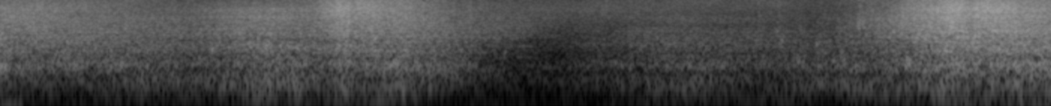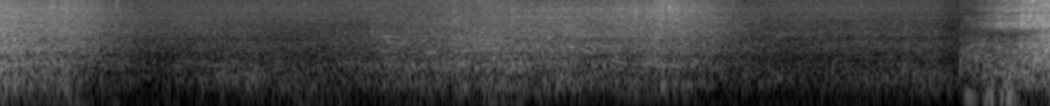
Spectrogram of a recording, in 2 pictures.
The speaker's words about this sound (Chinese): 就是在望安啊。 对，望安口沙滩，噔噔噔噔，我要环场绕一圈。 你们有听到海浪声吗？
